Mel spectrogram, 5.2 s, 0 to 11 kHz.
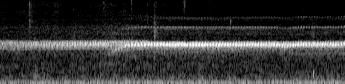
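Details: American toads calling at South Point, Huron, Ohio, on 10 May 2022: a long, steady, high musical trill held without a break, quieter at first, then swelling louder after about two seconds and continuing to the end.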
